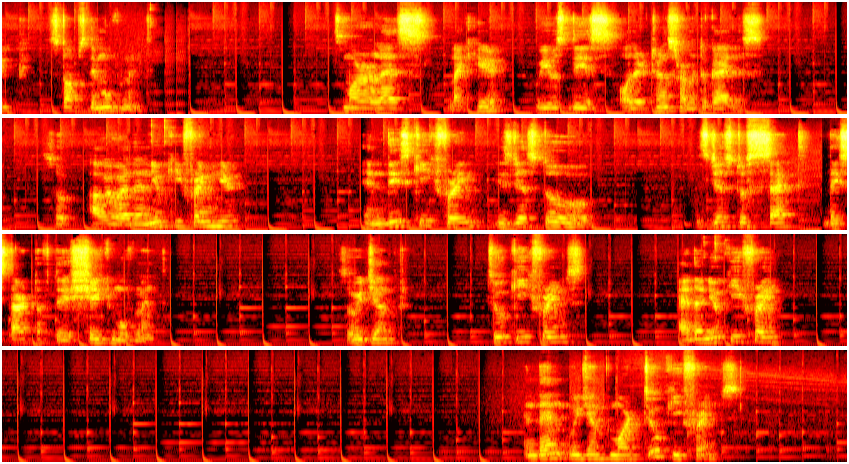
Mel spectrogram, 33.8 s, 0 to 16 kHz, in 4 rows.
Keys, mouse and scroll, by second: 1.2 click, 1.7 click, 8.8 click, 10.9 click, 23.7 Right, 23.9 Right, 25.0 click.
